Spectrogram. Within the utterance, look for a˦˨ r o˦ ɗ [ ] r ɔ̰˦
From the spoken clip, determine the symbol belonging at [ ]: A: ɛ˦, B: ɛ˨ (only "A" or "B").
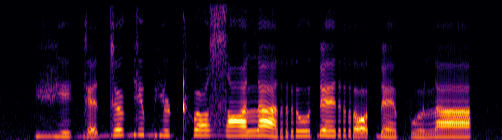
A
